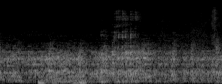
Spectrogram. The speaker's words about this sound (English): so, as you guys sleep silently, you were all jolted awake in the middle of the night to the sounds of a raging storm in the distance.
